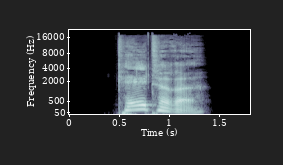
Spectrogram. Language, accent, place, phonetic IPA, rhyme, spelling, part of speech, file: German, Germany, Berlin, [ˈkɛltəʁə], -ɛltəʁə, kältere, adjective, De-kältere.ogg
- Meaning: inflection of kalt: 1. strong/mixed nominative/accusative feminine singular comparative degree 2. strong nominative/accusative plural comparative degree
